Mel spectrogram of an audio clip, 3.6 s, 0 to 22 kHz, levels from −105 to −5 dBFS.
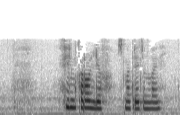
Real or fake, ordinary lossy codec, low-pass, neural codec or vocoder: real; MP3, 24 kbps; 5.4 kHz; none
